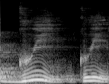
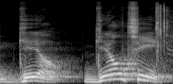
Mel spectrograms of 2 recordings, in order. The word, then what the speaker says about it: guilty: Ne dites pas gui, c'est pas gui, hein, c'est guilty.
